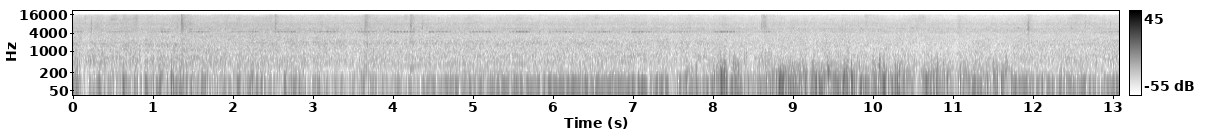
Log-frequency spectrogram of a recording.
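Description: Sea wind buffeting the microphone with a steady low rumble, the gusts growing stronger about two-thirds of the way through. Over it a high insect chirp repeats about twice a second, dropping out near the end.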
